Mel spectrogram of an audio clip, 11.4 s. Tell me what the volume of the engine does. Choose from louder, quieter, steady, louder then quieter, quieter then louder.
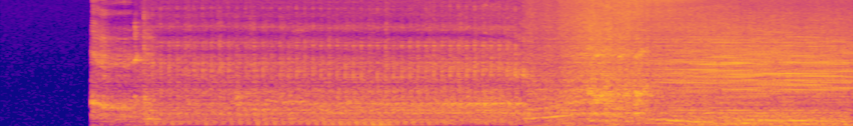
louder.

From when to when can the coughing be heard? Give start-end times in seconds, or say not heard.
1.2-2.1, 7.8-8.8.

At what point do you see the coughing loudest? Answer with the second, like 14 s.
8 s.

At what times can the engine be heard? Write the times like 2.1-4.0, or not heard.
1.8-11.3.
